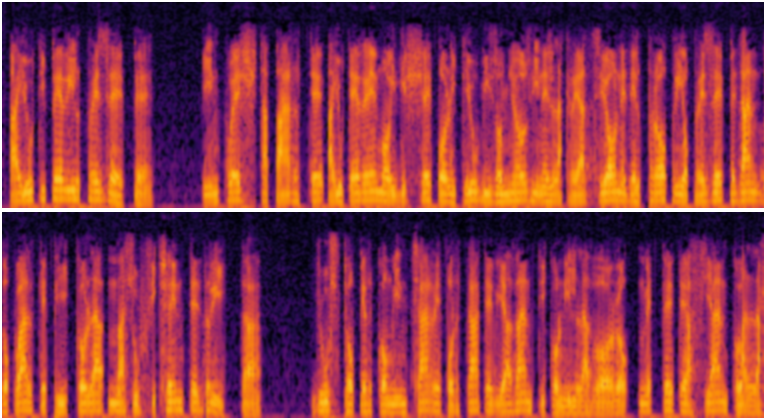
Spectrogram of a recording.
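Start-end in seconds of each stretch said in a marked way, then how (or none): none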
